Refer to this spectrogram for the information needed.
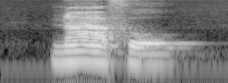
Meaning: acronym of Noord-Atlantische Verdragsorganisatie (“NATO”)
- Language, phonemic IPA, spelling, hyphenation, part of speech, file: Dutch, /ˈnaː.voː/, NAVO, NAVO, proper noun, Nl-NAVO.ogg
